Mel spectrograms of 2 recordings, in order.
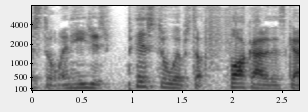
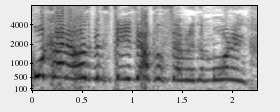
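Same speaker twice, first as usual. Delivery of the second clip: much higher, fast shrieking scold; nagging mother-in-law; 5 dB louder, faster than usual. Retold or imitated. Mother-in-law scolding the husband at dawn, high fast mock scold. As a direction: scold him like an outraged mother. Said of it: "He's like".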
